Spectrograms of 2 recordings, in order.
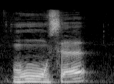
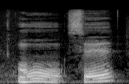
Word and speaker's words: موسى: فمثلا عندنا كلمة موسى، في بين القراءات خلاف في قراءة الألف، في كيفية قراءة الألف، فهناك الفتح موسى اسمه الفتح، هناك التقليل أو الإمالة الصغرى موسى، وهناك الإمالة الكبرى موسى.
